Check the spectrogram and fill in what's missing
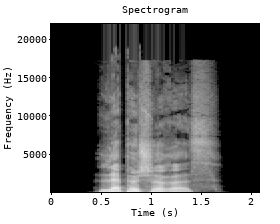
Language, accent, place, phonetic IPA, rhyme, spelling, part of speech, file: German, Germany, Berlin, [ˈlɛpɪʃəʁəs], -ɛpɪʃəʁəs, läppischeres, adjective, De-läppischeres.ogg
- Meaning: strong/mixed nominative/accusative neuter singular comparative degree of läppisch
